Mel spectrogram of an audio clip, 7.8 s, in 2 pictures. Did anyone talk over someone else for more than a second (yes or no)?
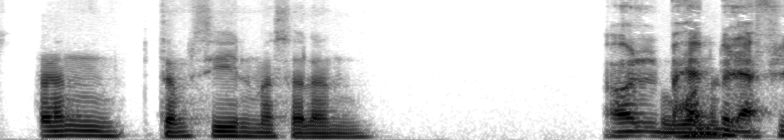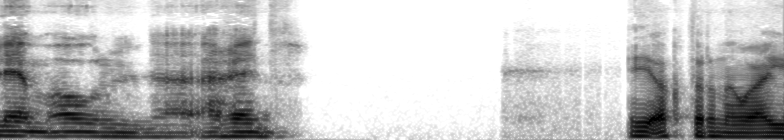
no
